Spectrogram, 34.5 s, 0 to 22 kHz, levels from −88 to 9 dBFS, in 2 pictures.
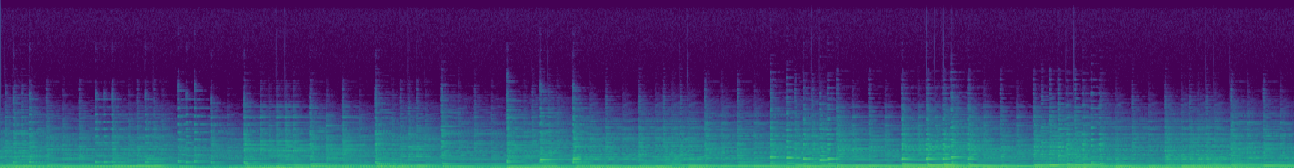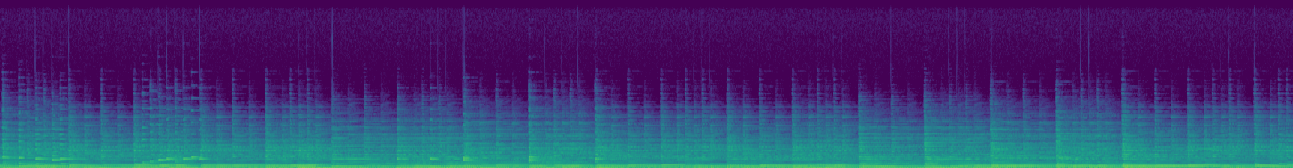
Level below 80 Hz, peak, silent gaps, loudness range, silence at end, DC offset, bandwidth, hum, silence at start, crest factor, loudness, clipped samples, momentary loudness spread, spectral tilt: -30 dBFS; -2 dBFS; none; 3 LU; 0 s; under 0.1%; 11 kHz; none; 0 s; 16 dB; -19 LUFS; under 0.1%; 5 LU; -6.5 dB/octave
